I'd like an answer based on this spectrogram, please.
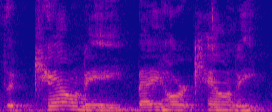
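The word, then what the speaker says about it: Bexar: They were hoaxes, but they didn't know that because the person pronounced Bernie correctly, and they pronounced the county, Behar County, correctly.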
